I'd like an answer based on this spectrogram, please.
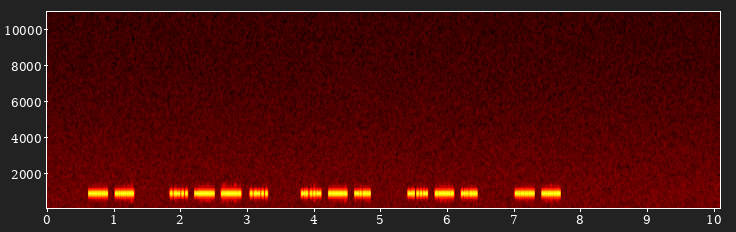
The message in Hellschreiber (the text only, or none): CQ TEST W8K W8K CQ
